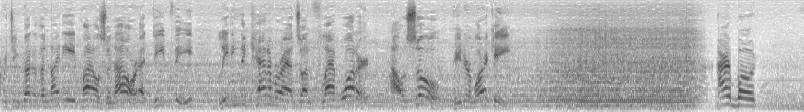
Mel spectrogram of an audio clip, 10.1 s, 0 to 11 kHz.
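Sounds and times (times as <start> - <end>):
boat engines running at high speed: 0.0 - 10.0.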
